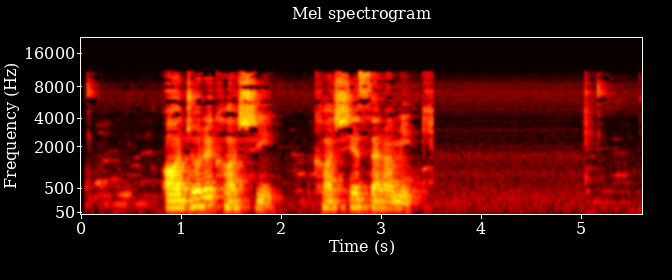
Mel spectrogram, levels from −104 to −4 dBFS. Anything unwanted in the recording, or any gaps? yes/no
no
